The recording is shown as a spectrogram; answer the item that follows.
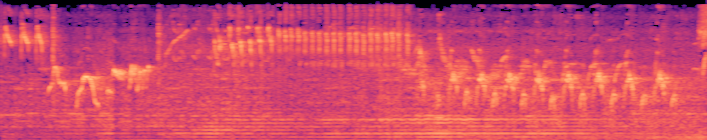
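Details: White-rumped shama of a fighter type, singing in a fighting style: varied whistled phrases, then a fast run of buzzy high notes, then rising and falling whistles repeated in quick succession, with a low steady hum behind.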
